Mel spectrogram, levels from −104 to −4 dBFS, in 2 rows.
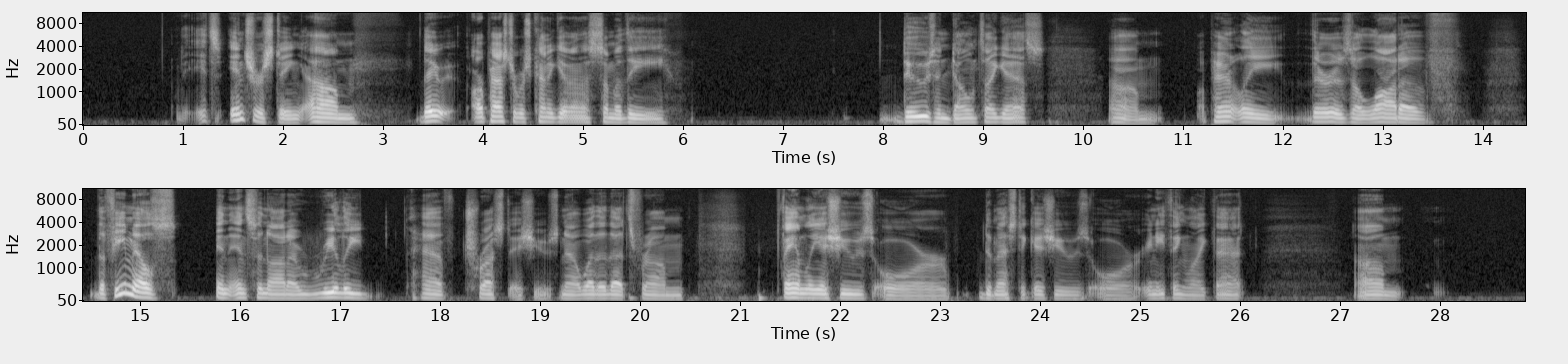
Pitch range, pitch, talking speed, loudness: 110-125 Hz, 115 Hz, 100 wpm, -25 LUFS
